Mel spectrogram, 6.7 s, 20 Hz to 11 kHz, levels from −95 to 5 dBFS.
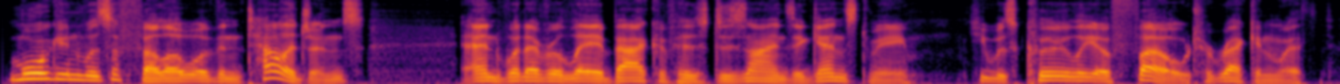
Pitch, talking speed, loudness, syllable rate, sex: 130 Hz, 205 wpm, -19 LUFS, 6.1 syllables/s, male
